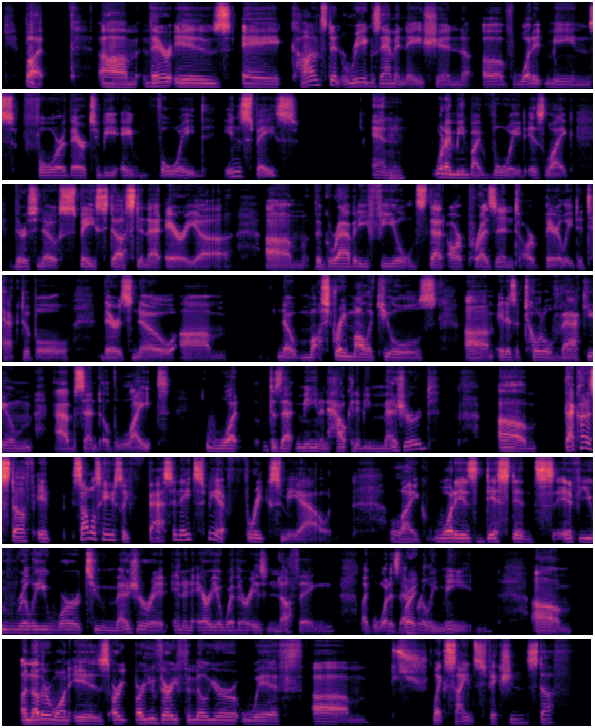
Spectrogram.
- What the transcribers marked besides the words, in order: stressed: "fascinates"; other background noise; stressed: "freaks"; other noise
- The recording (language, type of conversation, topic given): English, unstructured, What do you find most interesting about space?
